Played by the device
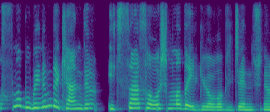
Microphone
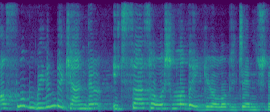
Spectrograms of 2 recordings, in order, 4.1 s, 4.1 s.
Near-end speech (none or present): none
